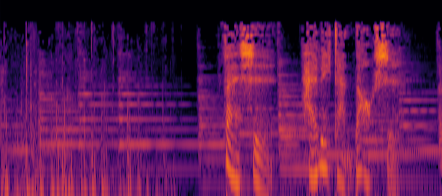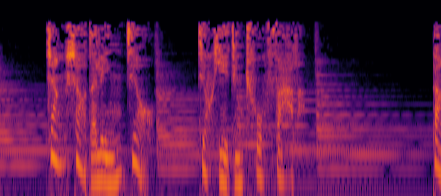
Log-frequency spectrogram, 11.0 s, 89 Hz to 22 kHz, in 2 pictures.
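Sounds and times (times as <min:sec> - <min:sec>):
hooves of a fast horse galloping with a rider: 0:00.0 - 0:02.5
speech: 0:02.8 - 0:05.1, 0:06.1 - 0:09.4.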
